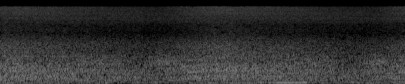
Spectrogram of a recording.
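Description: Air-resistance rowing machine, its fan flywheel whooshing in a steady rhythm that swells with each drive stroke about every two seconds.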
